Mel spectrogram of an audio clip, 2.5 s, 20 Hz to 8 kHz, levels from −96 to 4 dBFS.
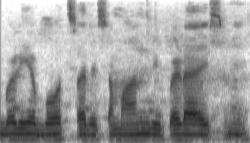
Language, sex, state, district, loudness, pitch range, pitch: Rajasthani, male, Rajasthan, Churu, -18 LUFS, 105-110 Hz, 110 Hz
